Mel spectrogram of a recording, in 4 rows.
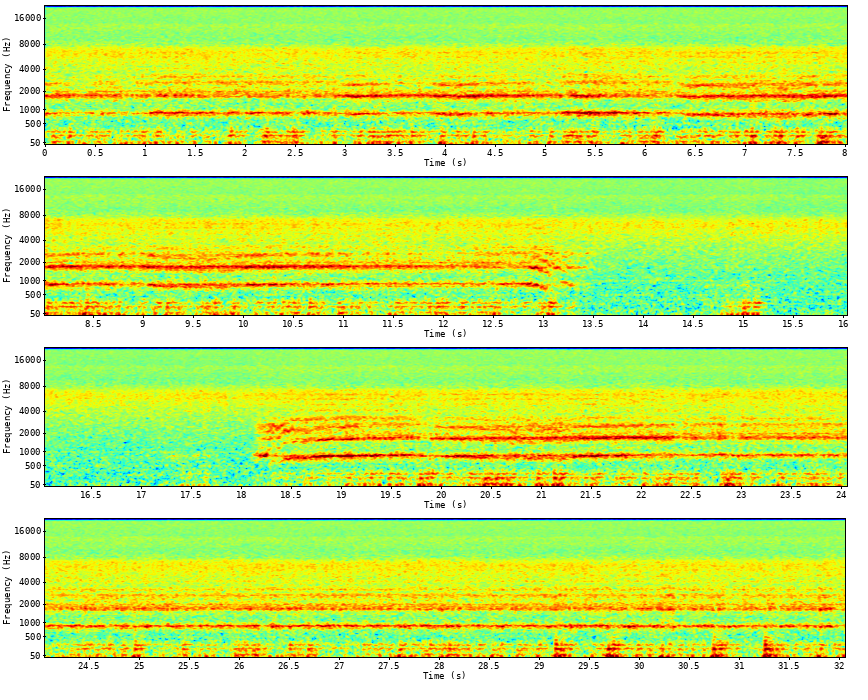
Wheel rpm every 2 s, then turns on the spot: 230, 230, 230, 230, 220, 230, 230, 50, 0, 40, 200, 220, 230, 230, 230, 230.
14-16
